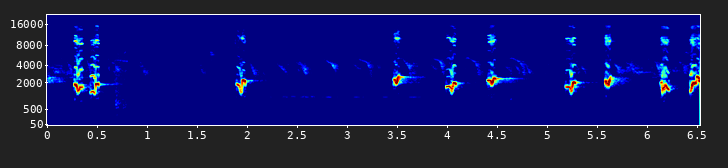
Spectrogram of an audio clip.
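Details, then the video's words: Sooty-headed bulbul kept as a caged bird, its song played to stimulate other caged birds: short bubbly liquid phrases, each a quick burst of notes, spaced irregularly with pauses of up to a second and a half between them. "PENDONGKRAK ROPEL‼️ Jadikan burung trucuk gacor trucukan gacor tempur ropel panjang"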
